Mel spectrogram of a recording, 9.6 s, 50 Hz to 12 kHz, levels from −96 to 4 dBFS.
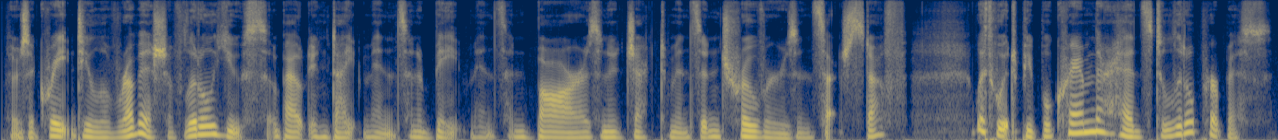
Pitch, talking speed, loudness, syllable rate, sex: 145 Hz, 200 wpm, -19 LUFS, 5.5 syllables/s, female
